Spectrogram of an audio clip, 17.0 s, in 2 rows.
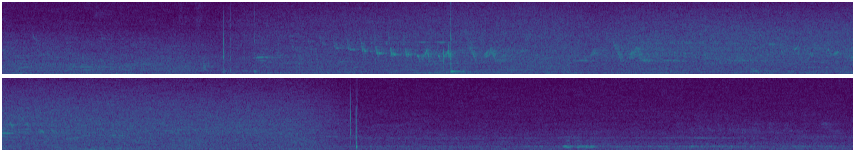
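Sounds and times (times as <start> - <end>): outdoor background hiss: 0.0 - 17.0
small birds chirping: 2.2 - 10.2.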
